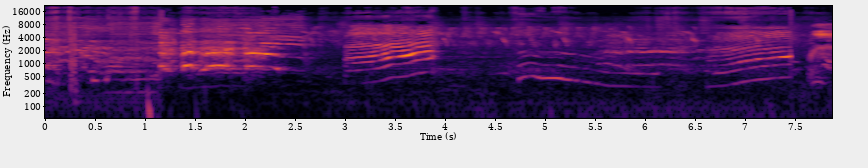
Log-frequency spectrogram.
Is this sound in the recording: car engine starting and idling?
no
